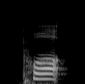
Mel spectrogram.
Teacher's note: You can try to put your hand in front of your mouth as you say these two sounds. You'll feel a strong puff of air as you say po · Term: aspirated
